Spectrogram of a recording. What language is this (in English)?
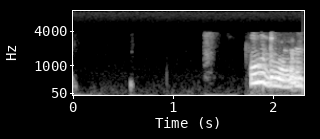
Odia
